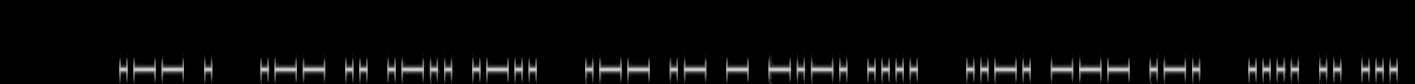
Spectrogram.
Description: Morse code, heard as a keyed tone, about 17 wpm, 700 Hz. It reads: WE WILL WATCH FOR HIS
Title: Sentences from Top 1000 Words - Review Part 1 - 17wpm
